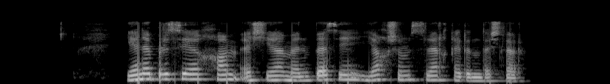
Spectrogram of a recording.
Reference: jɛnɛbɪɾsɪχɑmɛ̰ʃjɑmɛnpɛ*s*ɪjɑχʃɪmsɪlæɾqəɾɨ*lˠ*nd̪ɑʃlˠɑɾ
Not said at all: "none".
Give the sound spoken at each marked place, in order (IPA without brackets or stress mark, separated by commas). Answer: s, none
